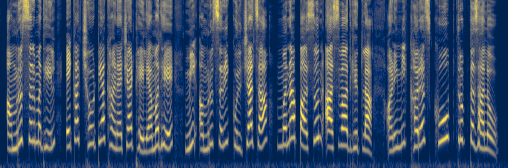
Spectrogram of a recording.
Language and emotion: Marathi, happy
